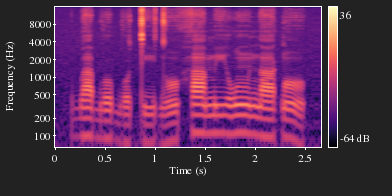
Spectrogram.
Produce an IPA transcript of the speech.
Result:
b a˦ b o˧ b o˨ t i˨ d ɔ̃˨˦ h a˦ m i˦ w ũ˦ n a˦ k͡p ɔ̃˦˨

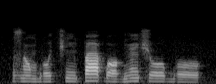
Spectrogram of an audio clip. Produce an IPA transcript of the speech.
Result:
z ɔ̃˧ b o˨˦ t͡ʃ ĩ˧ p a˦ ɓ ɔ˨ ɡ ɛ̃˦ ʃ oː˧ b oː˨

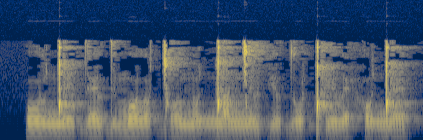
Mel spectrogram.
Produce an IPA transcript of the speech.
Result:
o l ŋ͡ǃ e l d ɛ l d ɪ m ɔ l ɔ ɡ͡ǀ ɔ l n ɔ ŋ͡ǃ a ŋ͡ǀ e l pʲ a l d o ǃʼ ɪ l ɛ h ɔ ŋ͡ǃ ɛ

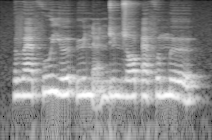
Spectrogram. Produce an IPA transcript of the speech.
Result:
v æ f u j ø ʔ y n æ̰ n d y n z ɔ ʔ æ f ɵ m ø

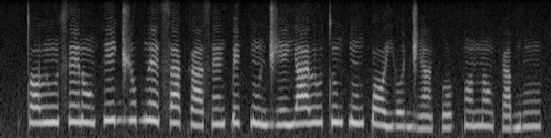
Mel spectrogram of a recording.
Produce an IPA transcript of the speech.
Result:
t ɔ˧ l ũ˧ s ɛ̃˦ ɾ ɔ̃˧ k e˦ d͡ʒ o˦ b ɛ̃˦˨ s a˧ k a˨ s ɛ̃˧ k͡p e˦ k͡p ũ˧ d͡ʒ e˧ j a˦ l u˦ t ũ˦ k͡p ũ˦ k͡p ɔ˦˨ j o˧ d͡ʒ ã˨ k o˨˦ k ɔ̃˦ n ɔ̃˦˨ k a˨˦ b ũ˦

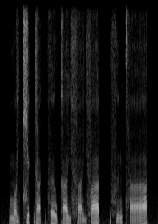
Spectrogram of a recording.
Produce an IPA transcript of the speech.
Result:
m ɔ̰˧˨ j t͡ɕ e˦˥ k̚ ɣ a˨˩ k̚ h əː˧ w k a˨˦ j f a˧˩ j f a˦˥ t̚ | f ɨ̰˧˥ m t̪ʰ aː˨˦

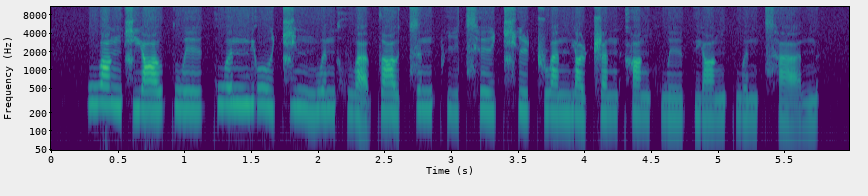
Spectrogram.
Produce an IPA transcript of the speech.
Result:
w ɑ˥˩ ŋ ɕ j ɑ˧˥ ʊ̯ t̪ w e˧˥ ɪ̯ k w ə˥ n n̪ j o˥˧ ʊ̯ t͡ɕ i˥˩ n n̪ w ə˥ n x w ä̰˨˩ t̪ ɑ˥˩ ʊ̯ t͡s ə˥ n pʰ i˧˥ t͡sʰ e˥˧ ɪ̯ t͡ɕʰ i˥˩ ʈ͡ʂ w a˥ n j ɑ˨ ʊ̯ ʈ͡ʂ a˥ n kʰ ɑ˥˩ ŋ x w e˧˥ ɪ̯ t̪ j ɑ˧˥ ŋ k w ə˧˥ n t͡sʰ a̰˨˩˦ n

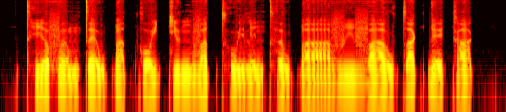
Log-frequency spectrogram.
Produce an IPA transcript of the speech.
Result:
t̪ʰ i˧ ə̯ f əː˨˩˨ m t̪ ɛ˨˩˨ w ɓ a˨˩ t̚ k o˧˥ j c ɨ˧˥ ŋ v a˦˥ t̚ t̪ʰ u˨˩˨ j l i˨˩ n t̪ʰ ə˨˩ w ɓ aː˨˩˨ v i˧ v aː˧ w t̪ a˦˥ k̚ ɗ e˧ k a˦˥ k̚

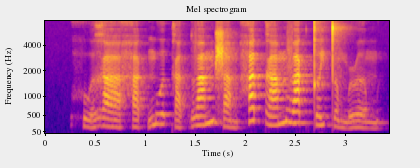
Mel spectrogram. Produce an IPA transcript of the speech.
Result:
h u˨˩˨ ə̯ ɣ aː˨˩ h a˨˩ k̚ m u˧ ə̯ k a˨˩ t̚ v a˧˥ m ʂ a˨˩ m h a˦˥ t̚ ɣ a˧˥ m v a˦˥ k̚ t̪ ə˧˥ j t̪ ə˨˩ m ɹ ə˨˩ m

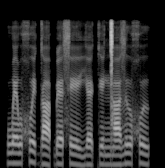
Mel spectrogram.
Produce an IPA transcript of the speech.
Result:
w ɛ˧ w χʷ e˥˧ ɡ a˧˩ ɓ ɛ˧ s eː˧˩ j ɛ˧˩ k e˧ ŋ͡ǀ a˧ z ɯ˥˧ χʷ ɯ˥˧

